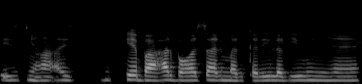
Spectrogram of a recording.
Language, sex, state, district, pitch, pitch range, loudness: Hindi, female, Uttar Pradesh, Jyotiba Phule Nagar, 190 Hz, 185-200 Hz, -36 LUFS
